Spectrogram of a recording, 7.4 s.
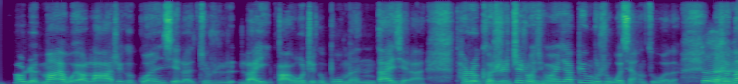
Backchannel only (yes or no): yes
